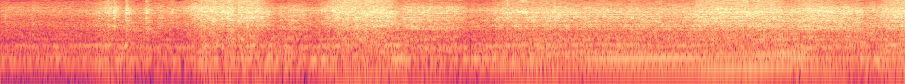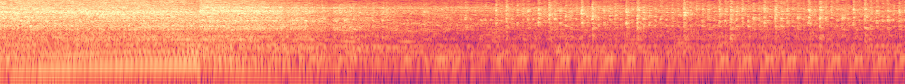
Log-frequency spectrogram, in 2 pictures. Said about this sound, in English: I'm thinking an older engine for this one, by the way, it sounds. You are correct. I think it's an old Mopar Hemi. Like a Hemi Charger or a Hemi Cuda? No. It's not revving very high.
